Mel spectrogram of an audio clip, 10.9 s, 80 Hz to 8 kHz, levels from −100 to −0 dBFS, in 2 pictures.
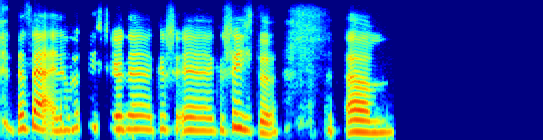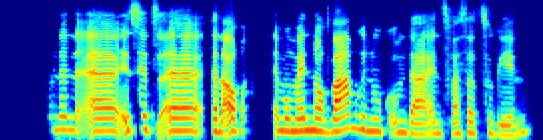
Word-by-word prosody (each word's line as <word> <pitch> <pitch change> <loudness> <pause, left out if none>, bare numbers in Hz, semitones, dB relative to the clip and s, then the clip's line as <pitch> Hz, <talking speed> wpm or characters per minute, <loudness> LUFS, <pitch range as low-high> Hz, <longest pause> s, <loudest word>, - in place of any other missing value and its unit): Das 255 - +1
ist 255 - -15
ja 265 -3 +7
eine 220 +1 -2
wirklich 270 +4 -9
schöne 245 0 0
Gesch 250 +1 -9
äh, 225 -1 -1
Geschichte, 220 -6 0 0.6
ähm 195 0 +2 2.0
Und 235 0 -13
dann, 235 -1 -5
äh, 220 -1 +2
ist 225 +2 -4
jetzt, 245 -1 -5
äh, 220 0 +2
dann 215 -1 +1
auch 215 -1 +5 0.3
im 220 - -4
Moment 215 +1 +2
noch 210 -3 +1
warm 245 +4 +6
genug, 215 -3 -4
um 195 +2 -6
da 170 -3 0
ins 180 -2 -9
Wasser 175 +1 -6
zu 180 - -13
gehen? 160 +5 -8
220 Hz, 160 wpm, -23 LUFS, 195-240 Hz, 2.0 s, ja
